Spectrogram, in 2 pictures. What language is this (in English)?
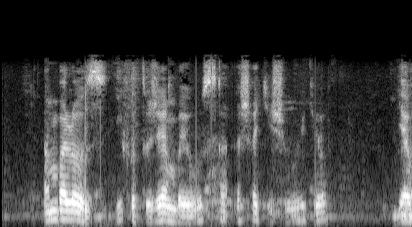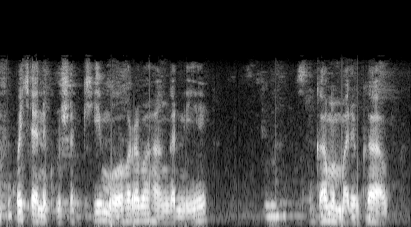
Kinyarwanda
